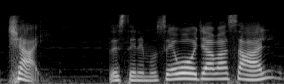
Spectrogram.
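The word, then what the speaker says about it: basal (بصل): Cebolla se pronuncia basal.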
